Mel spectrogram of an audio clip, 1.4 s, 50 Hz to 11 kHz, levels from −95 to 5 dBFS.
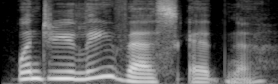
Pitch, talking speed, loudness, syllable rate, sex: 230 Hz, 260 wpm, -17 LUFS, 7.6 syllables/s, female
